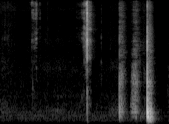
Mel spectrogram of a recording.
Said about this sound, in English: Actually, we can cut them.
